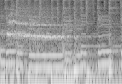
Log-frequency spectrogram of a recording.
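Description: Cartoon tyre-screech sound effect: a squeal that slides slowly down in pitch for about a second and a half as the car corners. It plays over instrumental music with a steady beat.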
